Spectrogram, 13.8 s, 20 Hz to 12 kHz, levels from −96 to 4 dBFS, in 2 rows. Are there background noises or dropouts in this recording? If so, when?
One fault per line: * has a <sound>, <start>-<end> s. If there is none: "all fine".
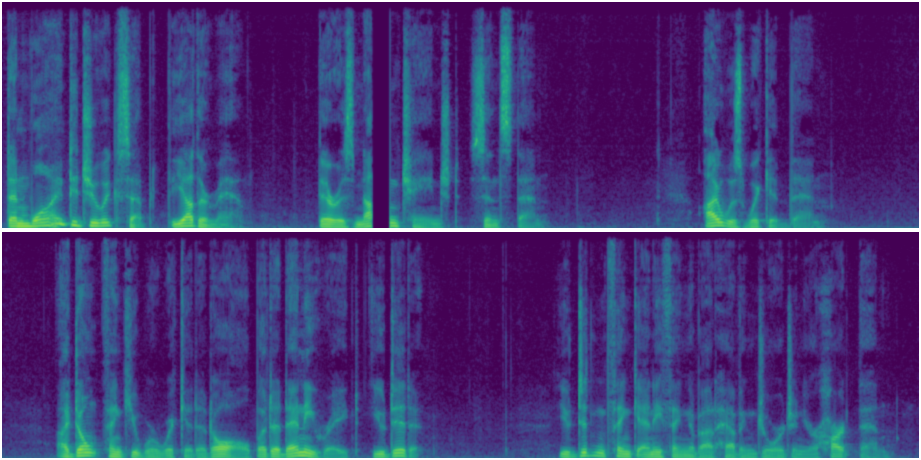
* has a dropout, 2.8-2.9 s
